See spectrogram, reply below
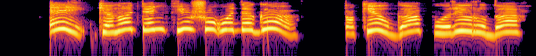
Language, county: Lithuanian, Vilnius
